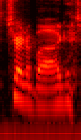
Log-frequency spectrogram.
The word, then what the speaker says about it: Chernabog: Chernberg? How do you say? – Chernberg? No, that's the mayor of Schenectady. – Can you say his name? – No, it's Chernabog.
